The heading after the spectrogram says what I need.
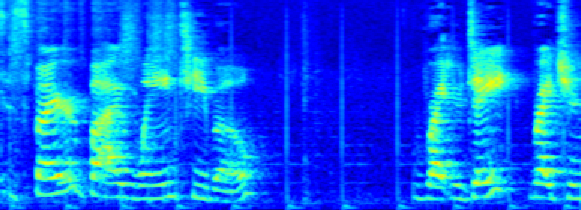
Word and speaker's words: Thiebaud: But it's spelled t h i e b a u d because the French don't say the ending of the word if it's consonant and often they make t h sound like just a t.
